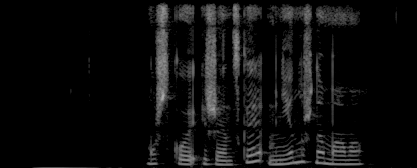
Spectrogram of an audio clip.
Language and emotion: Russian, neutral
